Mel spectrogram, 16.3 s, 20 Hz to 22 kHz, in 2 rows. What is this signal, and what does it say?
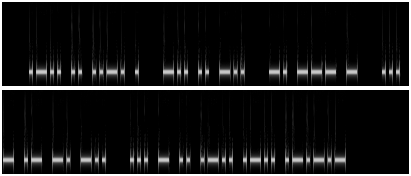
Morse code, heard as a keyed tone, about 17 wpm, 700 Hz. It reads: LIFE DID NOT STAND STILL.
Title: Sentences from Top 1000 Words - Review Part 1 - 17wpm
